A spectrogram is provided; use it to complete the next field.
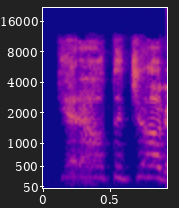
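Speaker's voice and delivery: mock, high-pitched screaming. Retelling taunting the opposing players from the stands: imitating someone screaming. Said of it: "I'm screaming at these Michigan players".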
